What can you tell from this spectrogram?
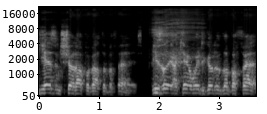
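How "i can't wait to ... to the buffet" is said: ordinary talk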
